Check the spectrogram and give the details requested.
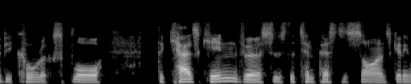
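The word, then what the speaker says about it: Kasrkin: Another one is I am probably going to one day do a lore video on Kazkin, or the Kazrakin if you want to mispronounce it, and basically speak about what it would be like to be in the Astra Militarum Special Forces.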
